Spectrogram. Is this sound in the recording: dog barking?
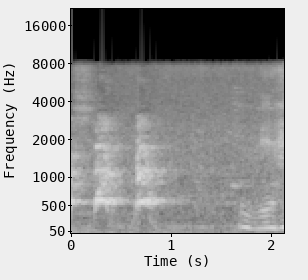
yes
